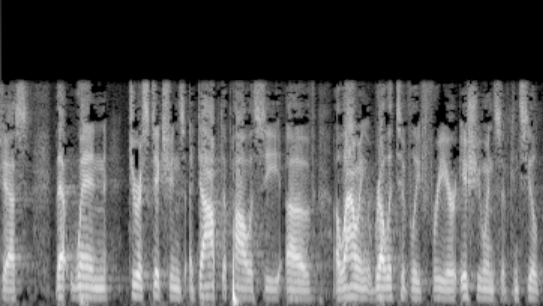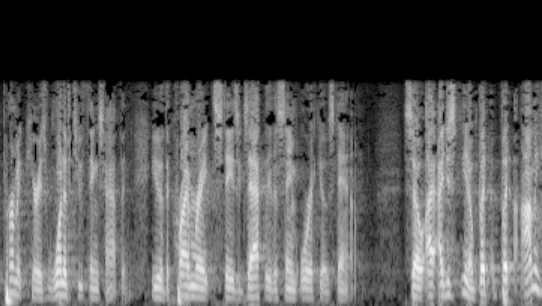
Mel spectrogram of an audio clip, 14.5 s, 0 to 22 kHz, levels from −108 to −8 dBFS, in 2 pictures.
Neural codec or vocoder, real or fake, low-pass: none; real; 7.2 kHz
